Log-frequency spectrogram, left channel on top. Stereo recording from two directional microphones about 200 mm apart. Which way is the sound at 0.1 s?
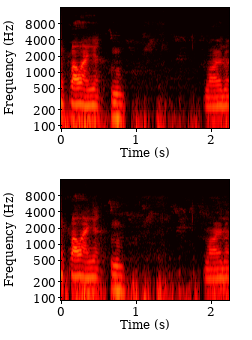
15° left (ahead or behind).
